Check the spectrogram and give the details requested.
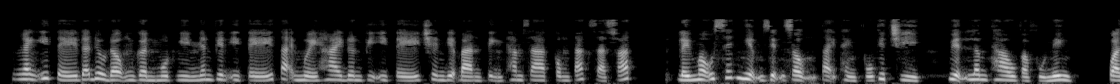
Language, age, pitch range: Vietnamese, 20-39, 195-240 Hz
